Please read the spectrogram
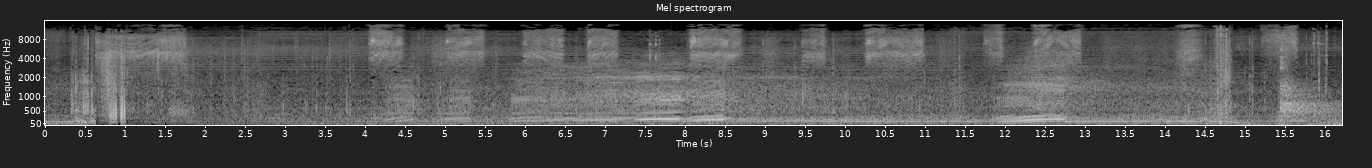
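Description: Aerosol spray paint can hissing in many short bursts as a graffiti piece is painted onto a freight car. In between come a few low pitched sounds that slide up and down, like a vehicle passing.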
